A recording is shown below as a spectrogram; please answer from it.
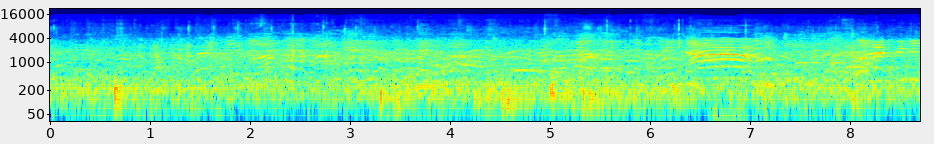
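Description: Several voices calling out over one another across an outdoor football pitch, players and spectators, with a brief knock just under a second in and one loud, high-pitched drawn-out shout at about six and a half seconds.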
